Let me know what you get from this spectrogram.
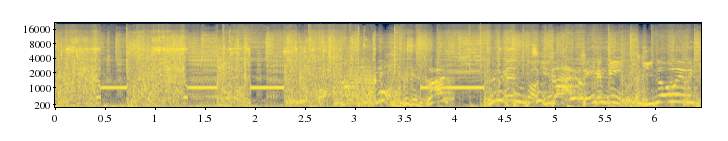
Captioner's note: beep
